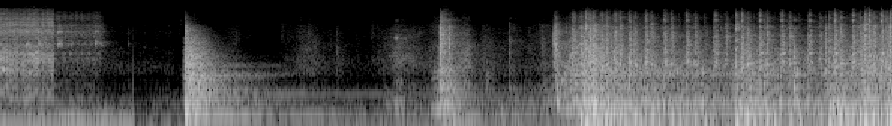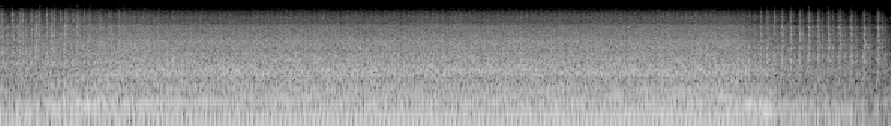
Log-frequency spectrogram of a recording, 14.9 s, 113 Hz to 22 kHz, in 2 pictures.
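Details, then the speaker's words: Craftsman M230 push mower, hard to start and smoking, catches on carb cleaner sprayed into the carburetor and runs about five seconds before fading; suspected flooding or poor-quality fuel, and it won't start without the spray. "Once it fires up, normally if that happens, that's telling you that what we thought is 100% true. That we've got an issue here with it being flooded out. or that the fuel is not quite a good enough quality to keep it running."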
